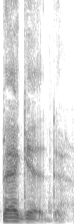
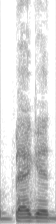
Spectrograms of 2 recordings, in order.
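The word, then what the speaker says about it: בגד: helpful then we have beggad remember this little arrow here indicates that the accent is on the second to last syllable rather than the final syllable so bagged means garment or clothing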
